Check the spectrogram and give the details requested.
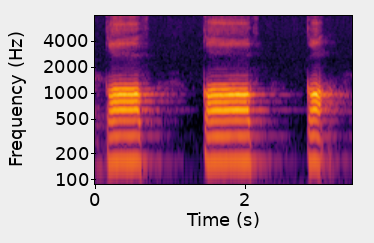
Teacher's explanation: زبان کی جڑ جب تالو سے لگے تو اس سے قاف ادا ہوتا ہے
